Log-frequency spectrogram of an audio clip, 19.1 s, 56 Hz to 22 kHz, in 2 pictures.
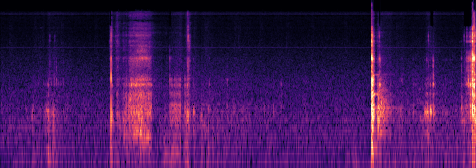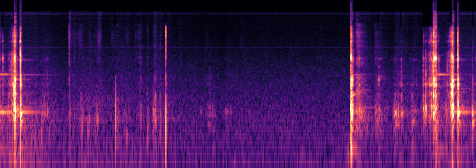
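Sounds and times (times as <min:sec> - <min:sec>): sharp crack: 0:16.5 - 0:17.2.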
